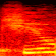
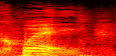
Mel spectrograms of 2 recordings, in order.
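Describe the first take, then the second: First: It is said like the letter Q. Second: It is said with a 'kw' sound, like 'kway'. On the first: The speaker calls it right. "was it Q" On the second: The speaker calls it wrong. "or was it Quay? ... it's not Quay"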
